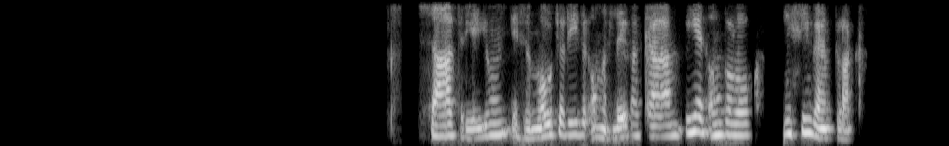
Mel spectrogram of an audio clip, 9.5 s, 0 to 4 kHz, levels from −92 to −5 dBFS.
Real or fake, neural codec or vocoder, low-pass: fake; codec, 32 kHz, 1.9 kbps, SNAC; 3.6 kHz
